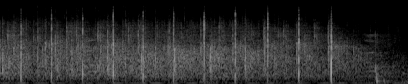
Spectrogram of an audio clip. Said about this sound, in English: Come on, can we give Him one more hand clap today, please?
